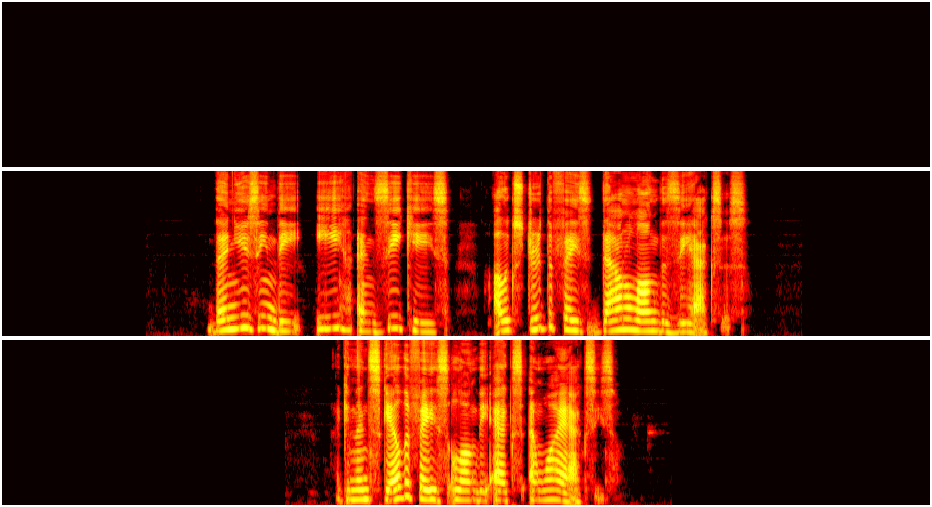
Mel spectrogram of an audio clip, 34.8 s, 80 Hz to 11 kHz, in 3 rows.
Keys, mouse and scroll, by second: 4.0 click, 6.1 KP_1, 13.2-15.1 middle drag, 15.1-16.8 typing, 21.9 click, 27.0 s, 29.1 shift+z, 32.2 click.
